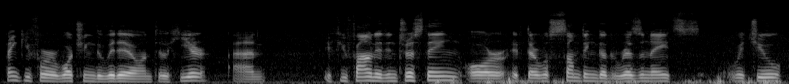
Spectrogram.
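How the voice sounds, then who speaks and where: A man with a Czech accent, a native Czech speaker, hosting his own channel and talking frankly and reflectively to camera, with small grammar slips and a few soft laughs. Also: on the high side, a little hiss or hum, rough recording. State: somewhat nervous on camera. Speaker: channel host. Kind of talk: candid talk to camera about recovery.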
